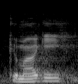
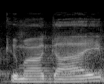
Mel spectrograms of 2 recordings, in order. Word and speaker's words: Kumagai: Leslie Kumagi from Scarborough, Kumagai, my apologies, Leslie, from Scarborough, Ontario.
